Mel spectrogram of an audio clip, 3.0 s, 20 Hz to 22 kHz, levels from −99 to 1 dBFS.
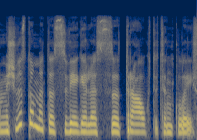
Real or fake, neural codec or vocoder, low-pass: real; none; 14.4 kHz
